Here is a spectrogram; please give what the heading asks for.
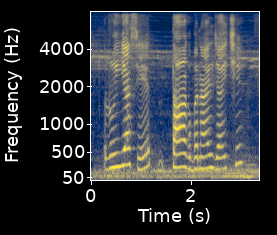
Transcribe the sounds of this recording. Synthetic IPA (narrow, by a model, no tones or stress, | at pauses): ɾujaset̪aɡbənaeld͡ʒajt͡ʃʰɛ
